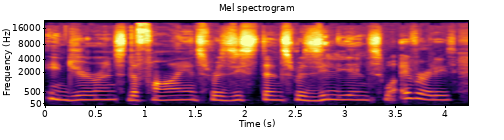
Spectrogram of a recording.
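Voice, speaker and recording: A woman at a very slow pace, her pitch in the medium range. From grew up between Lebanon and Australia. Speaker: activist, entrepreneur and author. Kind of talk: podcast interview answer.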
